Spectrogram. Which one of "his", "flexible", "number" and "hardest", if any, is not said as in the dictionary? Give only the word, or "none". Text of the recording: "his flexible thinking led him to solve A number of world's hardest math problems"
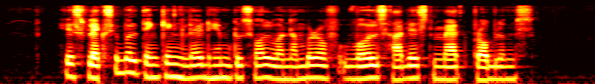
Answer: none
